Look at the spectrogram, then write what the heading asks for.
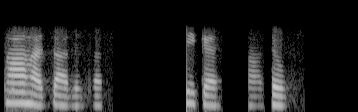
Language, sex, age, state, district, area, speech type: Marathi, female, 18-30, Maharashtra, Ratnagiri, rural, conversation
